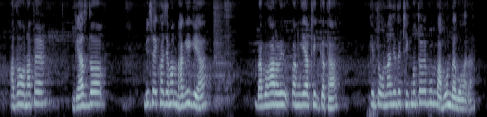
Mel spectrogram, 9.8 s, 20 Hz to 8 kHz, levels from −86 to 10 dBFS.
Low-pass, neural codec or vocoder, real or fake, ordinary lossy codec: none; none; real; none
